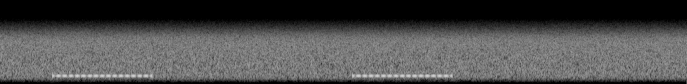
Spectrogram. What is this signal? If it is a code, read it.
Telephone call progress tone (Japanese plan), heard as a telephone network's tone, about 380, 400, 420 Hz, 1 s on and 2 s off, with phone line noise. Ringback tone.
